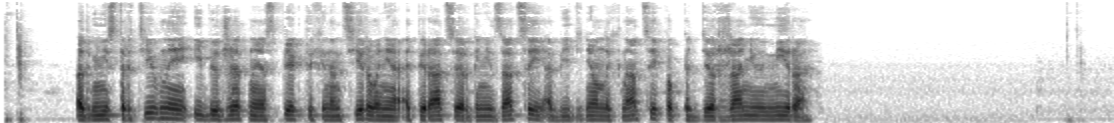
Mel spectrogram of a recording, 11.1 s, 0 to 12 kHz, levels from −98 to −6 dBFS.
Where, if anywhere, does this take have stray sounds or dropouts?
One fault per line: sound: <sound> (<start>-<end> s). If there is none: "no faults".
no faults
